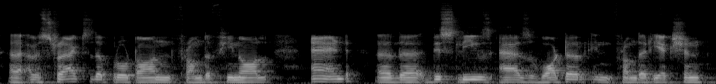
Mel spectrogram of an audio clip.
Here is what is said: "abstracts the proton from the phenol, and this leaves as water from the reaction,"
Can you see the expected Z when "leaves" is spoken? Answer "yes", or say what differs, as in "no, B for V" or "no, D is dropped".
yes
